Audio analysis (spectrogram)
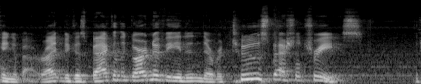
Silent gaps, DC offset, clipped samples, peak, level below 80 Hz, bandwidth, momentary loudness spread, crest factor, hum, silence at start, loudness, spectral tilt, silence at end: none; under 0.1%; under 0.1%; -2 dBFS; -52 dBFS; 14.5 kHz; 7 LU; 16 dB; none; 0 s; -19 LUFS; -5.5 dB/octave; 0 s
